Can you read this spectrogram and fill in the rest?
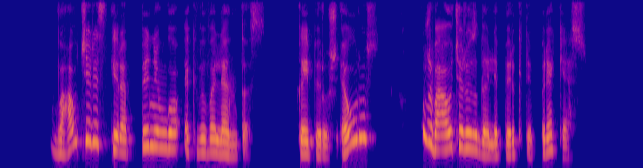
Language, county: Lithuanian, Vilnius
